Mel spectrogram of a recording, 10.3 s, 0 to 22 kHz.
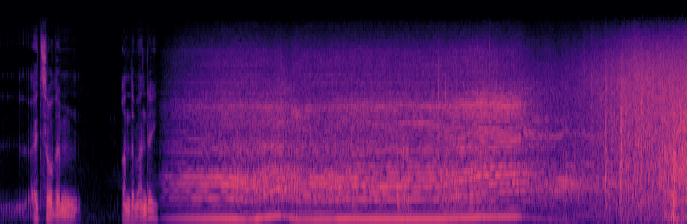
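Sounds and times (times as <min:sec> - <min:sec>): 
speech: 0:00.5 - 0:02.6
chainsaw cutting trees: 0:02.4 - 0:10.3.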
